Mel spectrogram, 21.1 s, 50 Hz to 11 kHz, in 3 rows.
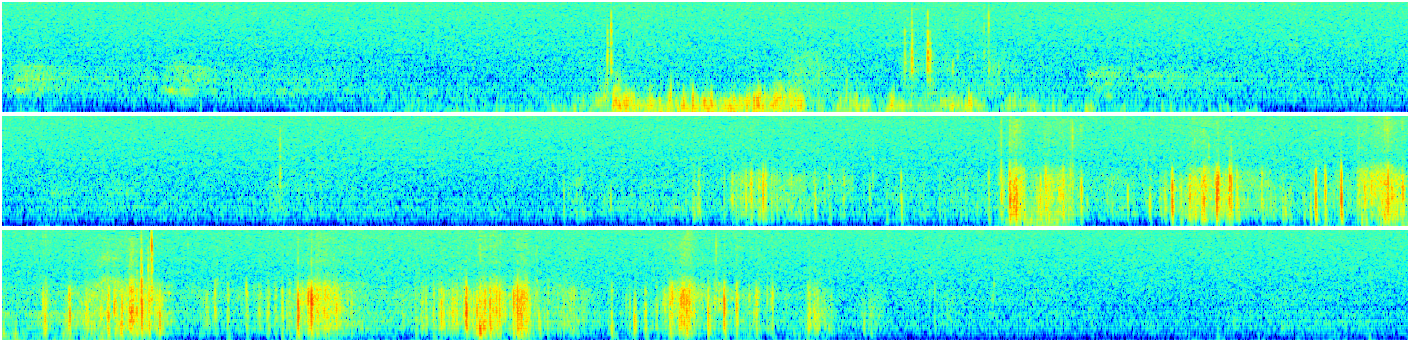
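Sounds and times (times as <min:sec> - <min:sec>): footsteps crunching in snow: 0:09.8 - 0:18.9.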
